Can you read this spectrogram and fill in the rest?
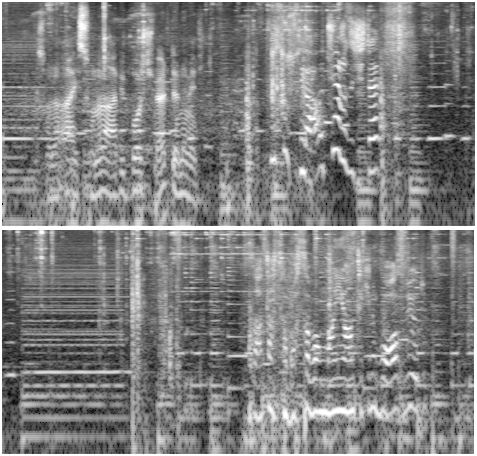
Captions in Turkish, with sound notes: Sonra ay sonu, abi borç ver dönemedik. (Kapı açılma sesi) Bir sus ya, açıyoruz işte. (Anahtar sesi) Zaten sabah sabah, manyağın tekini boğazlıyordum!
